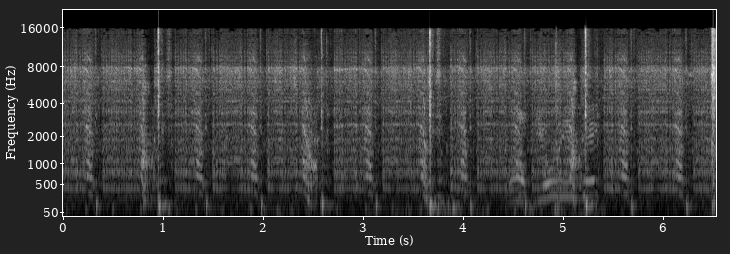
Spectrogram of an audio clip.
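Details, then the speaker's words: Honda Civic with coil packs in and valve cover off, heated with a torch, cranking: uneven cranking with sharp intake backfire pops, won't start; only one or two of four cylinders have compression, owner suspects frozen water bent valves. "it's backfiring out of the intake"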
